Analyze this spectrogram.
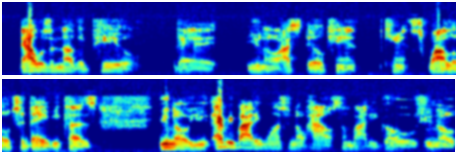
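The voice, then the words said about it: Voice a little off, emotional. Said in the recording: “my voice is a little off”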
